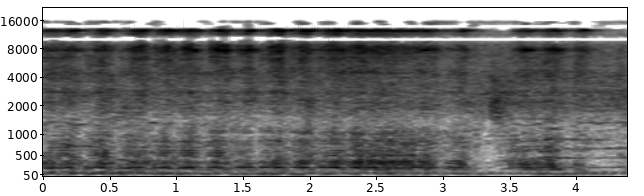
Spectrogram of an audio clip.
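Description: A motor running steadily with a low hum.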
